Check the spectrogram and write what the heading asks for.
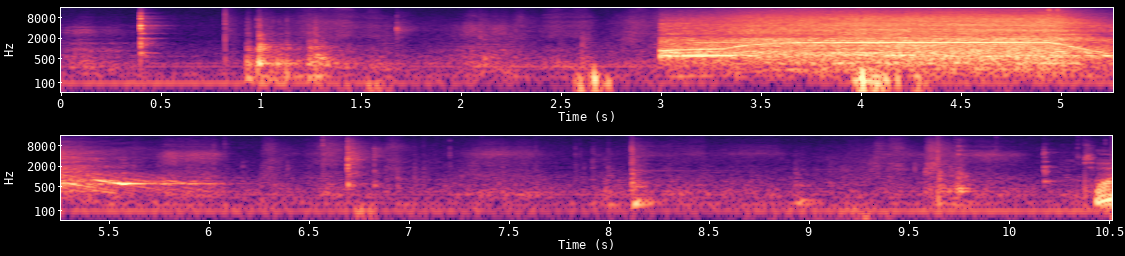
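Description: A hair dryer switched on about three seconds in for roughly two seconds to speed-dry the wet watercolour paint: a loud rush of air with a motor whine that climbs as it spins up, then winds down when it is switched off. A few faint knocks come before and after it.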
